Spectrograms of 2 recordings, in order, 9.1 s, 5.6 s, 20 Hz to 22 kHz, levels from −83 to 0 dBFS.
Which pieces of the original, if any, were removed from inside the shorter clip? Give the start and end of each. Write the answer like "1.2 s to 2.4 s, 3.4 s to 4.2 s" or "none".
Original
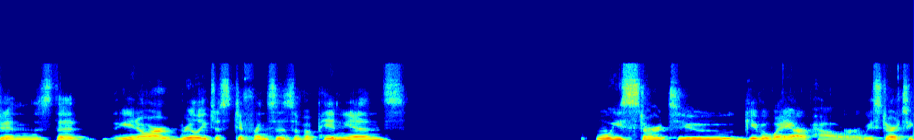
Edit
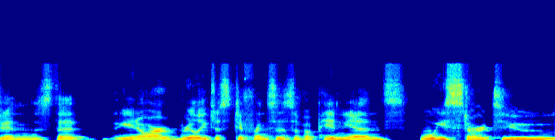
4.0 s to 5.8 s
